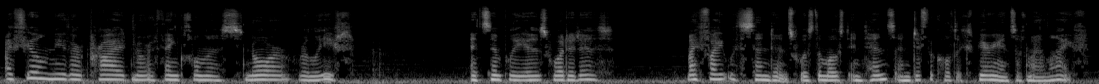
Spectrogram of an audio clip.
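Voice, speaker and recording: A young female Sith apprentice from a video game, played by an actress, with a dark, mellow voice at an average pitch. She sounds earnest and troubled, choosing formal, grave words. Quiet music plays underneath. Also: fairly even intonation, a little slow, close to an everyday voice, rough recording. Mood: solemn, drained. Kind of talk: dramatic video game voice acting.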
